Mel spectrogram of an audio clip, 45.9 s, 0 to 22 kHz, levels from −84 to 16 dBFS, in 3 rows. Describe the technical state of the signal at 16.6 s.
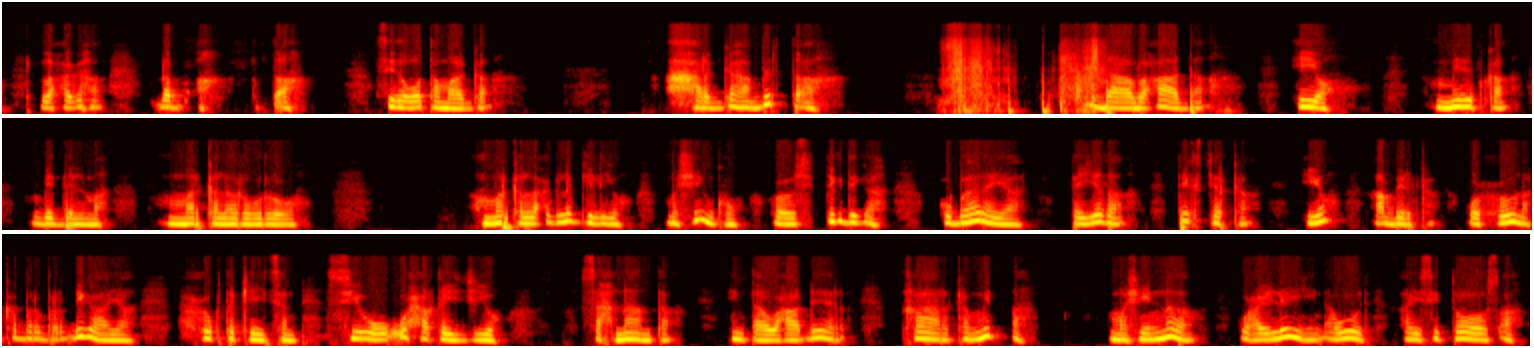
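At 16.6 s the sound carries 4-bit ADPCM compression, present across the whole clip. Each sample is coded as a coarse step from a prediction. This leaves gritty hiss riding on louder speech. Nothing sounds above about 10.7 kHz. The result is dull and fits a rate near 89 kbps.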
